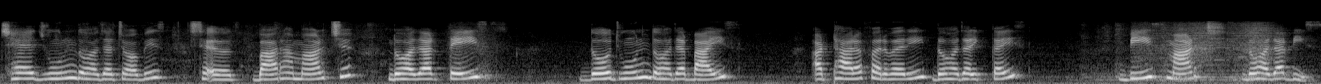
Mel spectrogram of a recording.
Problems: constant background noise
